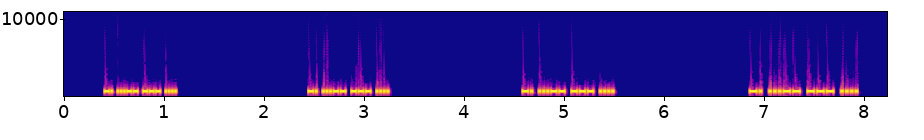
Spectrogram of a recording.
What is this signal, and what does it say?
Morse code, heard as a keyed tone, about 64 wpm, 700 Hz. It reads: N3OH N3OH N3OH N3OH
